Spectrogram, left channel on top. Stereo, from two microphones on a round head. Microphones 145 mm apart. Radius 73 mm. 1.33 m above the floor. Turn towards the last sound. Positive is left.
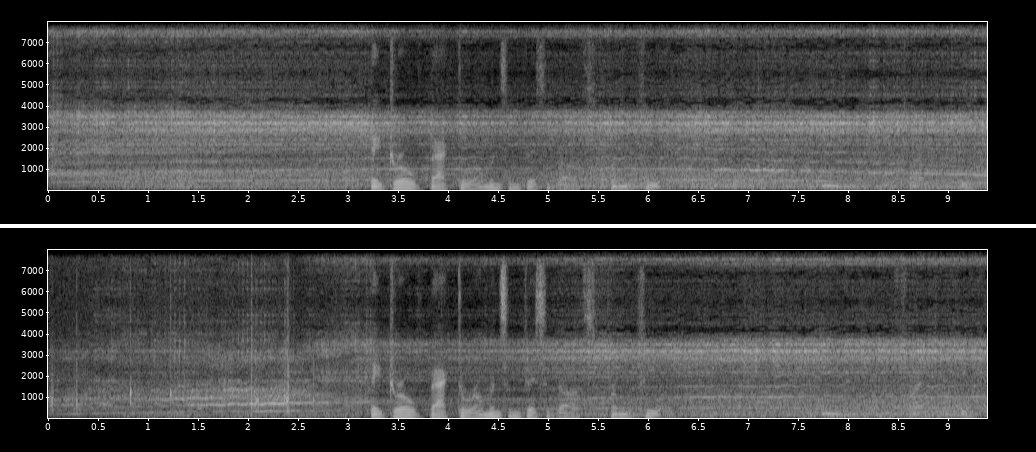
turn(degrees=-45)  # may be behind; listen again after turning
